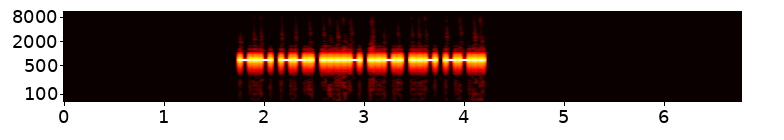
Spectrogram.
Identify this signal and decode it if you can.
Morse code, heard as a keyed tone, about 36 wpm, 700 Hz. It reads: KG4FUZ
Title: USA Call Signs - 6 Characters - Repeated 2x - 35wpm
